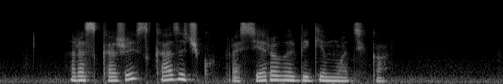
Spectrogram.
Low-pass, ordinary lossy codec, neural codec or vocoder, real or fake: 7.2 kHz; none; codec, 16 kHz, 0.3 kbps, FocalCodec; fake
